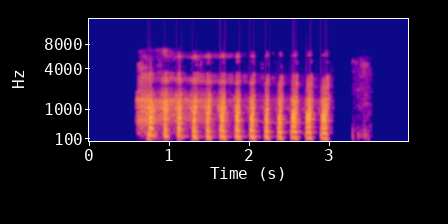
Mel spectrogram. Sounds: Laughter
